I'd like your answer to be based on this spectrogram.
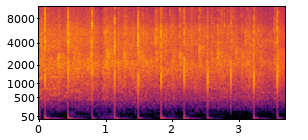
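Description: Audience applause at a reception for an annual Black swim meet, a sustained wash of clapping with a few sharper claps standing out at a steady pace.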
